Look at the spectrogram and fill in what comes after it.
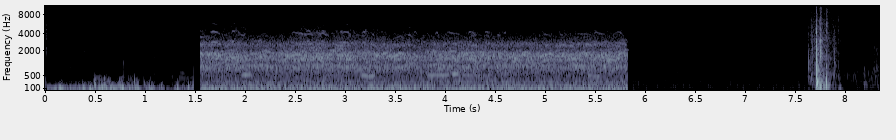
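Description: A huge flock of geese calling all at once, a dense, steady din of honking that starts about a second and a half in and cuts off suddenly near six seconds.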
